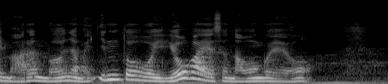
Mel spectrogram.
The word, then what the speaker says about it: 요가: 육아라고 하는 이 말은 뭐냐면 인도의 요가에서 나온 거예요. 그 원래는 요가사인데 이것을 중국 발음으로 육아라고 이렇게 돼 있지만 실제는 발음이 요가입니다.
